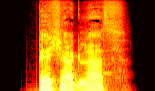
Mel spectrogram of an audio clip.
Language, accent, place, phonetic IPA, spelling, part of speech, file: German, Germany, Berlin, [ˈbɛçɐˌɡlaːs], Becherglas, noun, De-Becherglas.ogg
- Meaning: A glass beaker, flat-bottomed vessel fit for liquids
